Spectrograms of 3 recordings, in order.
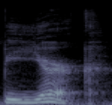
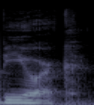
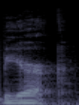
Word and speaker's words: Björk: And somebody was telling me Tuckman Marsh, I just learned it's pronounced Björk, not Bjork, which is, it's an O in there, right? But I guess the Icelandic pronunciation, Björk.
